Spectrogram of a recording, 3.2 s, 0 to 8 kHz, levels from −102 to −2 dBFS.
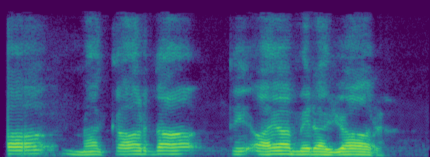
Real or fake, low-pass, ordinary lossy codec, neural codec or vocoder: fake; 7.2 kHz; AAC, 48 kbps; codec, 24 kHz, 3.1 kbps, DualCodec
